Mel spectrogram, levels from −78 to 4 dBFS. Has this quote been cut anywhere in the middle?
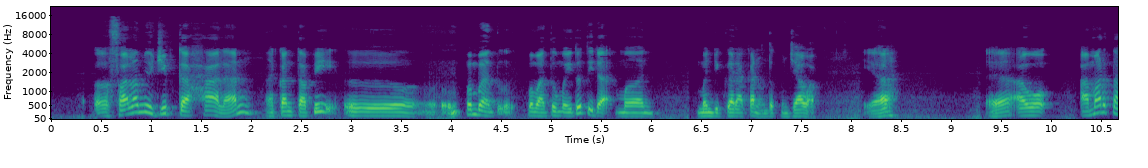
no; 0 cuts

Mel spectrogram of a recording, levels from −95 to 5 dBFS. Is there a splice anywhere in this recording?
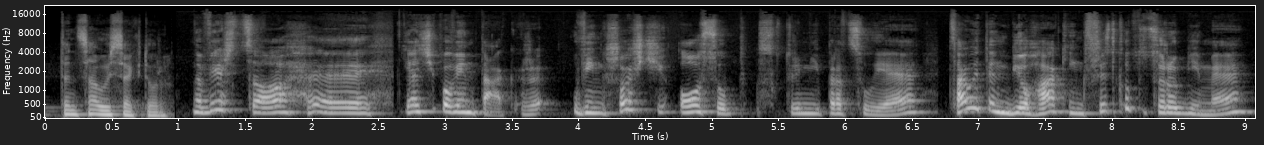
yes; 3 cuts; at 1.0 s, 2.6 s, 6.7 s

